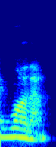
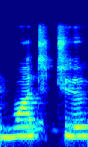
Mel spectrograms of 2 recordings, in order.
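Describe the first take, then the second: First: It is reduced and run together into one word. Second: It is said as two separate full words. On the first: The speaker calls it right. "you say wanna" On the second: The speaker calls it wrong. "We don't say want to"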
